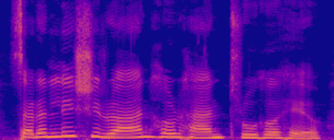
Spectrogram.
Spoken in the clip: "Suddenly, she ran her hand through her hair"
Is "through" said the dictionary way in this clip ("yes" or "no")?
no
